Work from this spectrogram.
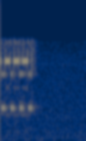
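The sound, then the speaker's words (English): A telephone rings in a live radio studio: a single short electronic ring burst, steady and high-pitched, fairly loud, that stops abruptly after a fraction of a second, with no voices. “Sorry about that. It's live radio. Phone's ringing.”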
